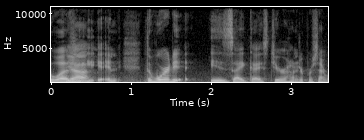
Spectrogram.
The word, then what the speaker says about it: Zeitgeist: that starts with z yeah it's true and it's spelled z i t GE i s t Zeitgeist is that right mhm um but you're right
